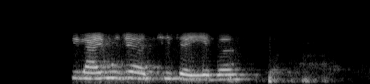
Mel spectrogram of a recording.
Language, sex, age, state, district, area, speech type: Hindi, female, 18-30, Uttar Pradesh, Azamgarh, urban, conversation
